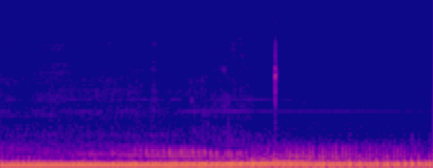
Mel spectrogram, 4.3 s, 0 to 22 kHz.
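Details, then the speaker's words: Warm 1998 Toyota Celica GT ST202 on blocks: loud, deep idle with a coarse pulsing blat under a steady rumble. An exhaust leak is suspected midship, probably at a slip joint, and it is worse on throttle; not confirmed. "Yeah, she loud. It's warm as well, so that's the fucking quietest it's gonna get."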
